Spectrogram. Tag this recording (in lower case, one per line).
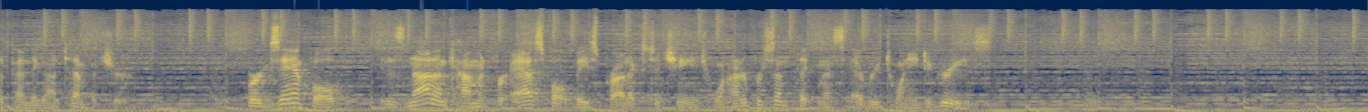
music
speech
